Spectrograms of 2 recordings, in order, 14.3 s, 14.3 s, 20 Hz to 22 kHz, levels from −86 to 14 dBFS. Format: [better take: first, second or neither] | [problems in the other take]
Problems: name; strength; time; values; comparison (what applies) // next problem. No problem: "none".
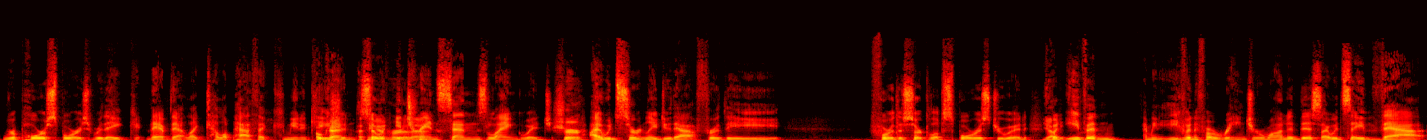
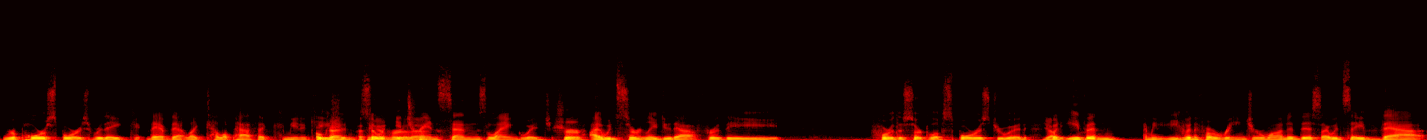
first | muffled; very; fading above 1.5 kHz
